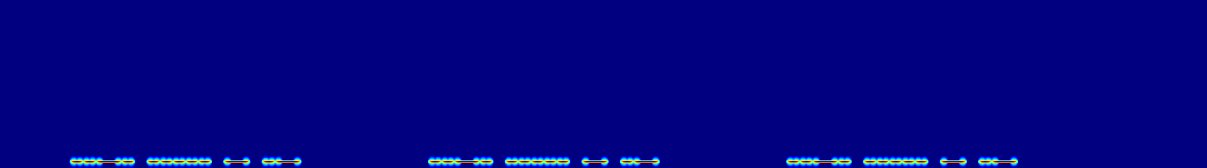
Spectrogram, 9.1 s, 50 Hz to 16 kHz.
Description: Morse code, heard as a keyed tone, about 25 wpm, 700 Hz. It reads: F5TA F5TA F5TA
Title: DXCC-100 Call Signs - 4 Characters - Repeated 3x - 25wpm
